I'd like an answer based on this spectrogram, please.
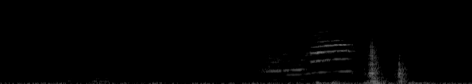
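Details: Indoor cat at night, agitated by what its owners believe are ghosts or orbs, gives one drawn-out wavering meow followed by a short harsh sound, against a low background hiss.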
